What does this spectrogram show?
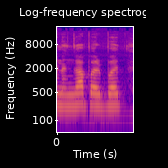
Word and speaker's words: नंगा पर्वत: इसके अलावा नंगा पर्वत या नांगा पर्वत है, इसकी प्रोनाउंसिएशन ये किस रेंज में आती है?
